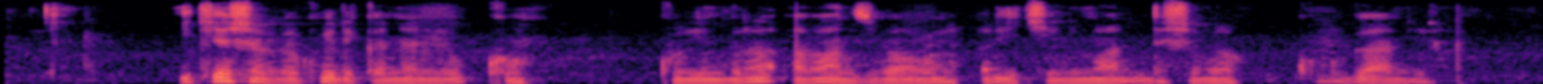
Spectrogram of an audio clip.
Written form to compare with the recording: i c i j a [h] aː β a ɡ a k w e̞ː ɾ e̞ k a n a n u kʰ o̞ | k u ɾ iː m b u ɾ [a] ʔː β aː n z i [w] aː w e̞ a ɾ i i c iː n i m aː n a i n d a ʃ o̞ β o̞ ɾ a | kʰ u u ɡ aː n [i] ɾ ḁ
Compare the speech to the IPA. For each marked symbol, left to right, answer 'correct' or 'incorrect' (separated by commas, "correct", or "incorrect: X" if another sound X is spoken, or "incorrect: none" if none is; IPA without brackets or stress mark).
incorrect: ʃ, correct, incorrect: β, correct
